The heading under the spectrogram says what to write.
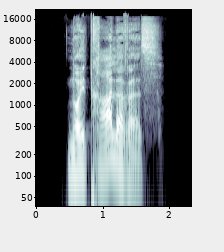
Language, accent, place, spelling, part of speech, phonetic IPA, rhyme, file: German, Germany, Berlin, neutraleres, adjective, [nɔɪ̯ˈtʁaːləʁəs], -aːləʁəs, De-neutraleres.ogg
- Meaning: strong/mixed nominative/accusative neuter singular comparative degree of neutral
